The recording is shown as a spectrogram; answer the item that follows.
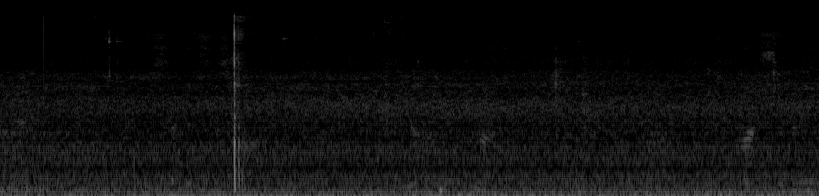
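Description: A single sharp click of a putter striking a golf ball, a little under two seconds in, over a steady low outdoor rumble.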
